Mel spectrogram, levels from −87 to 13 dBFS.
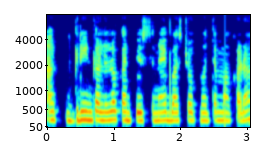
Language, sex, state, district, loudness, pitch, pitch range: Telugu, female, Telangana, Karimnagar, -16 LUFS, 215 Hz, 210-220 Hz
